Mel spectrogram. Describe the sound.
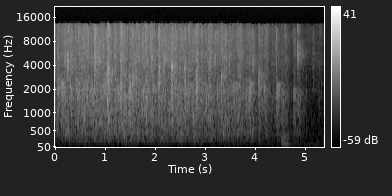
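An audience at a Commonwealth Club event applauds to welcome a speaker, the Consul General of Israel, with dense, steady clapping that stays even and then thins out and fades at the end.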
